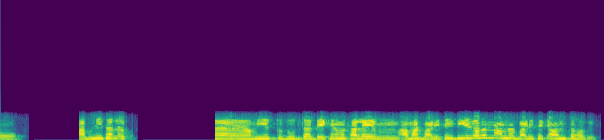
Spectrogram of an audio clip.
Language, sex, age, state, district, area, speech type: Bengali, female, 30-45, West Bengal, North 24 Parganas, rural, conversation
